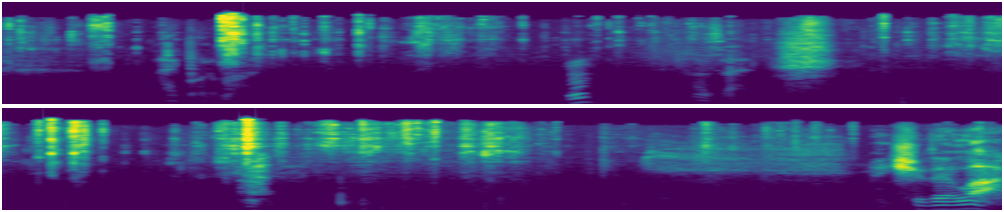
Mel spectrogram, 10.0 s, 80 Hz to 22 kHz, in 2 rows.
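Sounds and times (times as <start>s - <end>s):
handcuffs clinking and clicking: 0.0s - 3.5s, 4.2s - 9.4s.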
